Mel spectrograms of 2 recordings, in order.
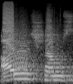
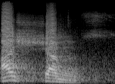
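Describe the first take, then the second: First: The L sound of the article is pronounced. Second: The L sound is dropped into the next sound. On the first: The speaker calls it wrong. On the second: The speaker calls it right.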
